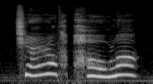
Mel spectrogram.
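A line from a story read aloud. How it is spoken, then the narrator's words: Shouting, yelling. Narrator (Chinese): 车里的人在大喊大叫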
